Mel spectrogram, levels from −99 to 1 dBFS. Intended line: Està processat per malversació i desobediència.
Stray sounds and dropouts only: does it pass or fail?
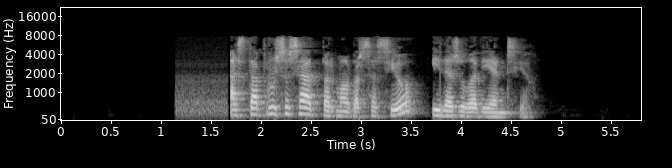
pass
